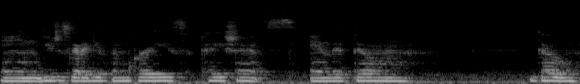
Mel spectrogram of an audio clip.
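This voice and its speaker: Amid audible room echo, a woman with a very deep, low pitch and a dark, mellow tone speaks somewhat breathily in a monotone, flat intonation at a very slow pace. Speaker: hair and lifestyle vlogger. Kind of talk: casual vlog chat. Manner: casual, halting at times.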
